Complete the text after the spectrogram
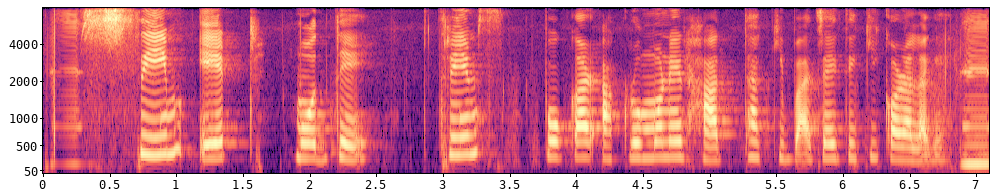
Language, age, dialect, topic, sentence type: Bengali, <18, Rajbangshi, agriculture, question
